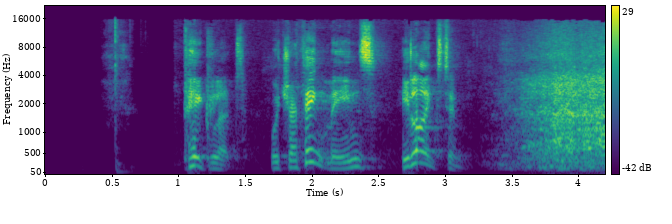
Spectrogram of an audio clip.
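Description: A man speaks to an audience through a microphone, with lively timing.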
